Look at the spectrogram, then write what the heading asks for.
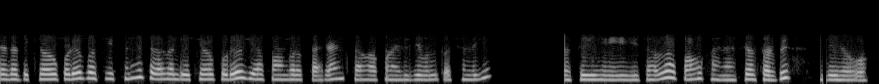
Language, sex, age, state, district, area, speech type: Odia, female, 18-30, Odisha, Sundergarh, urban, conversation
